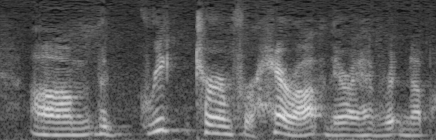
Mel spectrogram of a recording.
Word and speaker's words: Hera: there in Greek characters has an ADA a row and an alpha Ada as a long e and the H that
